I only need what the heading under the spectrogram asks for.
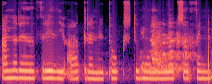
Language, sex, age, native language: Icelandic, female, 18-19, Icelandic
